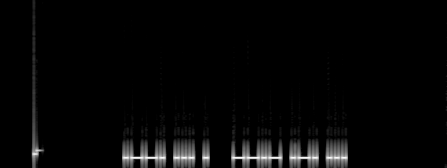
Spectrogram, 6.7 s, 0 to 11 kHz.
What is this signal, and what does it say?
Morse code, heard as a keyed tone, about 22 wpm, 700 Hz. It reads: PSE QRS
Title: Common QSO Phrases 22wpm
